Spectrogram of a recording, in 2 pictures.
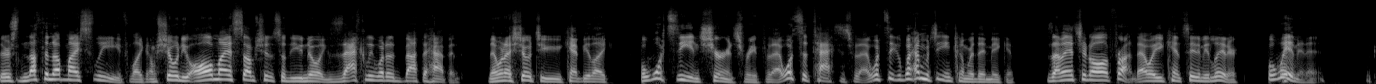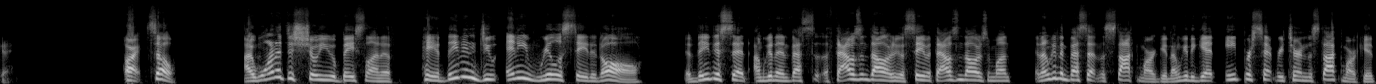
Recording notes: This was a live class recorded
